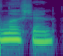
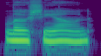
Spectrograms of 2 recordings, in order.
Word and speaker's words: Lotion: It was often mispronounced as Lotion, but the owner pronounced it as Lotion.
